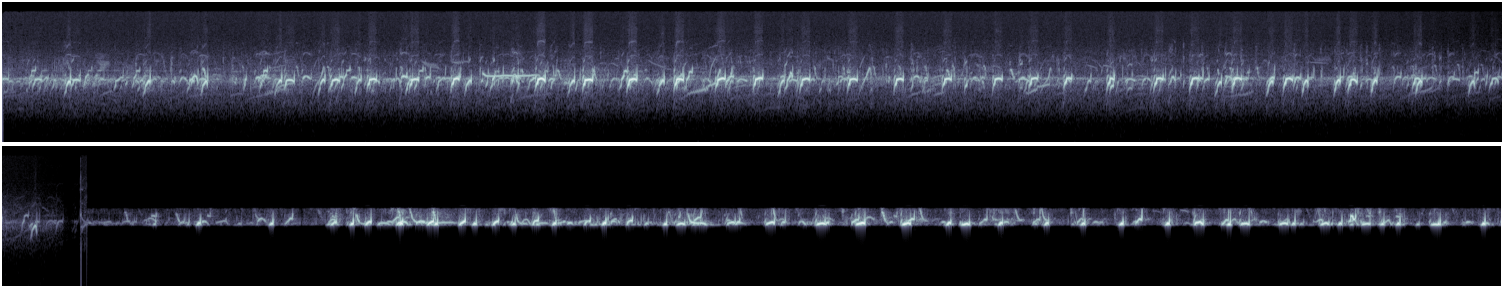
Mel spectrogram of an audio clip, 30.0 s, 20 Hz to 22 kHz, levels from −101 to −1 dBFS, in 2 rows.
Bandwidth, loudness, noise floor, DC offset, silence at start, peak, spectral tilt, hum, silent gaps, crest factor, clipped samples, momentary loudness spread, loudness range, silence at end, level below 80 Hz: 10 kHz; -18 LUFS; -56 dBFS; under 0.1%; 0 s; 0 dBFS; 8.5 dB/octave; none; none; 20 dB; under 0.1%; 13 LU; 9 LU; 0.15 s; under -90 dBFS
